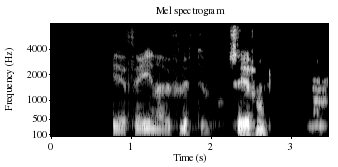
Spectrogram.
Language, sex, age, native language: Icelandic, male, 40-49, Icelandic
